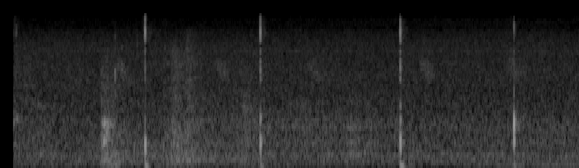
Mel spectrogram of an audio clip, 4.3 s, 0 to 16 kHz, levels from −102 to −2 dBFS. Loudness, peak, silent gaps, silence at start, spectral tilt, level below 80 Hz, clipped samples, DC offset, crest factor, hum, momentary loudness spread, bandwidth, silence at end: -59 LUFS; -26 dBFS; none; 0.1 s; -3 dB/octave; -76 dBFS; under 0.1%; under 0.1%; 34 dB; none; 12 LU; 11 kHz; 0 s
